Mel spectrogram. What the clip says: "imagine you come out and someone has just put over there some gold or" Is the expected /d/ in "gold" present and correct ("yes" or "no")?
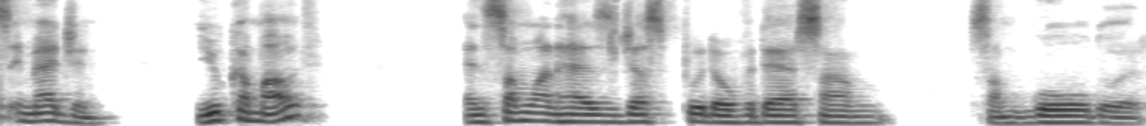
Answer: yes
